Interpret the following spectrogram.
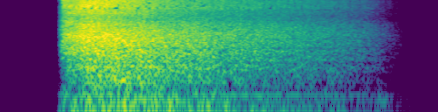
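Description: A rushing-noise sound effect, like a hiss of air or smoke, for a logo reveal. It starts abruptly about half a second in and fades away over the next three seconds.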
